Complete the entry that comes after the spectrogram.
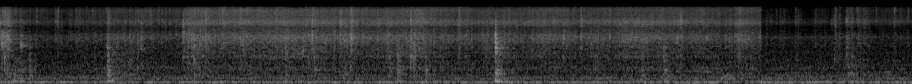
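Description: Shredded chicken stuffing frying in oil in a karahi while being stirred with a spatula: a steady sizzle that grows louder about two seconds in and eases off near the end, with a single click of the spatula about halfway.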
